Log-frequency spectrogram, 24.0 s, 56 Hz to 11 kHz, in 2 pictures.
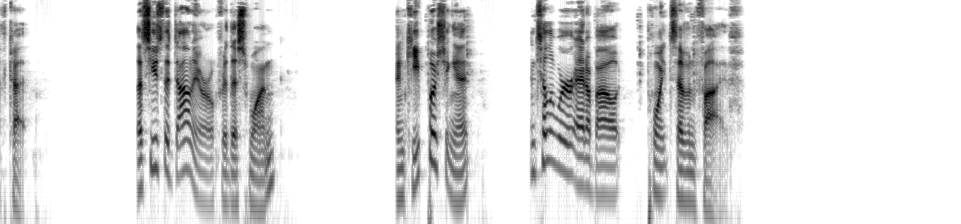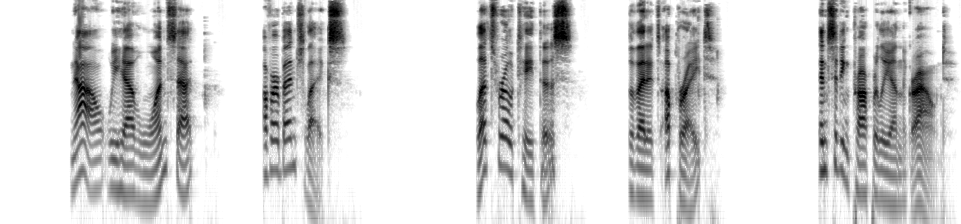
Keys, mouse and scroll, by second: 10.6 alt+click, 12.7 alt+click, 19.1 ctrl+click, 21.1 alt+click.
